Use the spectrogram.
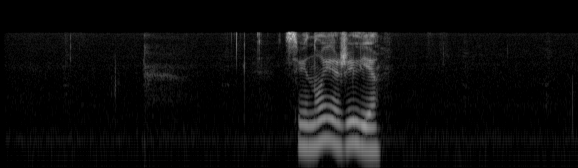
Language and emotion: Russian, neutral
